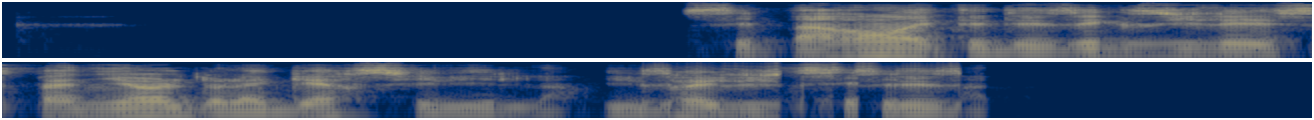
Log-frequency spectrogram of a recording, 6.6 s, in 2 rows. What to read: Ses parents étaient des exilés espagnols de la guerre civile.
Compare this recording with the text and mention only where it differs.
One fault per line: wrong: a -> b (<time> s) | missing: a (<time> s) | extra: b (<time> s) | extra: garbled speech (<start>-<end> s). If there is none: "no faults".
extra: garbled speech (4.8-5.8 s)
